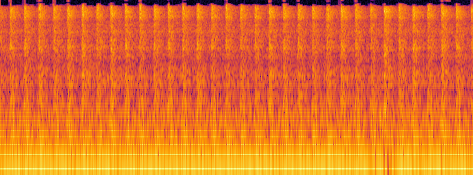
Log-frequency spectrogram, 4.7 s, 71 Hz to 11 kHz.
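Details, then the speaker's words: 2016 Mini R60 Countryman Cooper D, BMW N47N 2.0 diesel: hard rapid clatter over heavy low idle, keeping engine pace; knock at idle. Injector 1 delivery out of tolerance; tester suggests broken injector 1 mount, compression or EGR problem, unconfirmed. "il y a pas de défauts qui réapparaissent dans ce cas-là il y a toujours le claquement bien sûr hors caméra"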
